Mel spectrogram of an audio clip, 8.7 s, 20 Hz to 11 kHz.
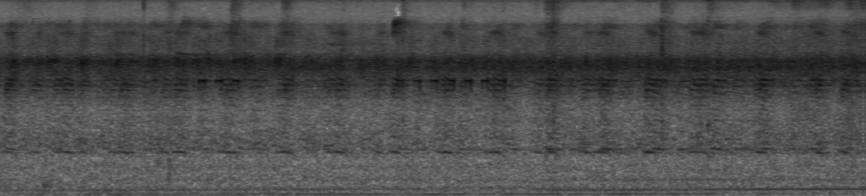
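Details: Sunset at a lakeside RV campsite in spring 2021, with frogs singing in fine weather: a loud, unbroken churring chorus of fast pulses fills the scene over a steady low drone of distant road traffic.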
